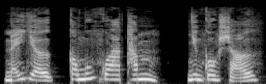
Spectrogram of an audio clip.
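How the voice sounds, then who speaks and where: Bà mẹ hiền trong truyện sách nói, nói nhẹ nhàng, ân cần, do một phụ nữ thể hiện. Âm thanh gần và khô. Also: female voice, on the high side, unhurried, no echo. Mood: tender, worried. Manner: coaxing, tender. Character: loving, fearful mother, soft and coaxing.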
